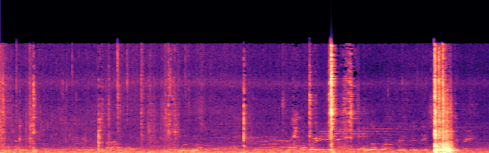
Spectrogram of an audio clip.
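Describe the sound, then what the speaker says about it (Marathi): Egg pakoras fry in hot oil with a soft, steady sizzle, broken by occasional clinks and scrapes of a utensil against the pan and one louder clatter near the end. "हे अशा पद्धतीने असे तळून घ्यायचे छान"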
